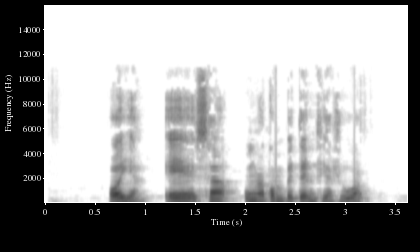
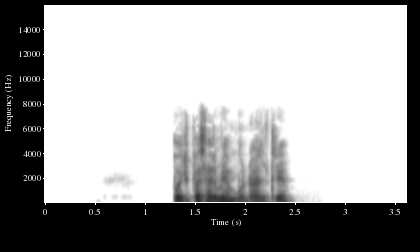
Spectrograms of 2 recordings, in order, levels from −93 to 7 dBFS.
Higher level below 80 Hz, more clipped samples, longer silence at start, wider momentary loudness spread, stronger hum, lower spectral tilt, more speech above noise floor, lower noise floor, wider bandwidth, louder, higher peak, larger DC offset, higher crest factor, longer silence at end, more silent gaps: second, -72 dBFS vs -62 dBFS; neither; second, 0.65 s vs 1.3 s; about the same, 8 LU vs 8 LU; neither; second, -3.5 dB/octave vs -7 dB/octave; second, 53 dB vs over 73 dB; second, -82 dBFS vs under -90 dBFS; first, 11.5 kHz vs 7.8 kHz; second, -29 LUFS vs -18 LUFS; second, -10 dBFS vs -2 dBFS; neither; about the same, 20 dB vs 20 dB; second, 0.45 s vs 1.15 s; neither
